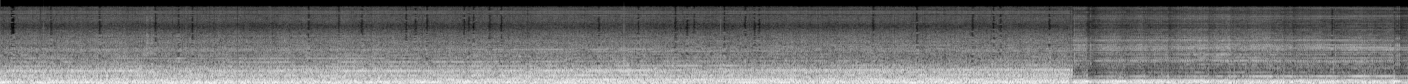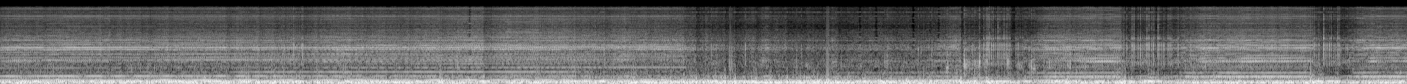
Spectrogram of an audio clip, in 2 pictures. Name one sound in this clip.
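A racing car engine roars loudly up close, revving and shifting gears.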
